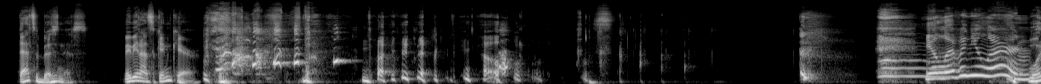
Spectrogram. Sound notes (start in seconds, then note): 2.0 both laugh; 5.8 laughter continues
